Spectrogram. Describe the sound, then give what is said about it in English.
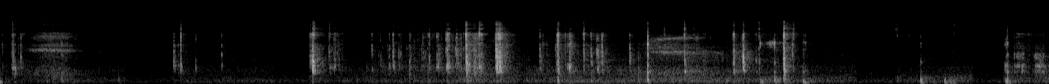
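Computer keyboard typing during a tabletop roleplaying game session: many quick, crisp key clicks in uneven bursts and flurries, with short pauses between runs of keystrokes and no voices. “Yeah, I cannot type.”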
